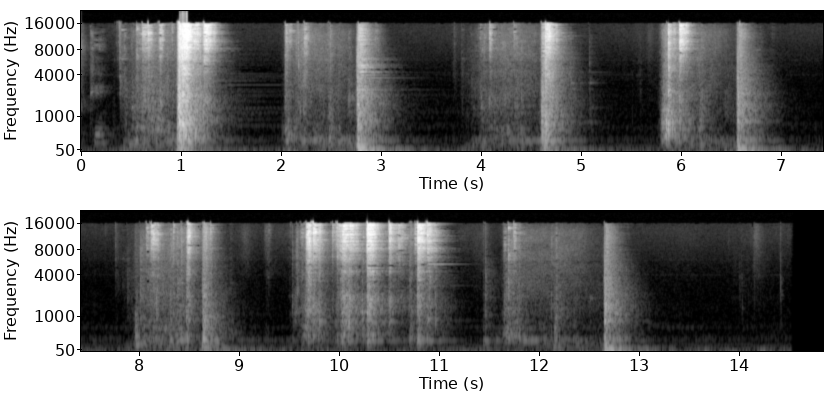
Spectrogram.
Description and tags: Opening and closing a drawer full of cutlery.
fork, knife, metal, spoon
